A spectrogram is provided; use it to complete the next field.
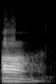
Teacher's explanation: जब आप बोलेंगे आ, तो आपका मुंह पूरा खुल जाएगा, पूरा मतलब पूरा खुल जाएगा। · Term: आवृत्ताकार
